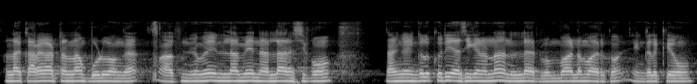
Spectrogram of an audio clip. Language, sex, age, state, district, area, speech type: Tamil, male, 18-30, Tamil Nadu, Sivaganga, rural, spontaneous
